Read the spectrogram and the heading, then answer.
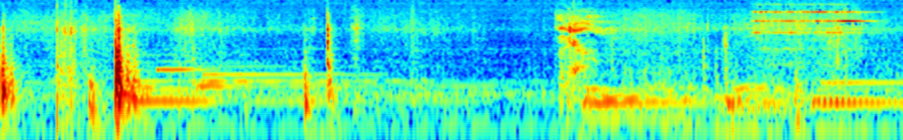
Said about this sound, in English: Hey, that's the back doorbell.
